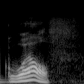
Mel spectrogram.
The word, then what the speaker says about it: Guelph: You're also a professor and animal behaviorist at the University of Guelph.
